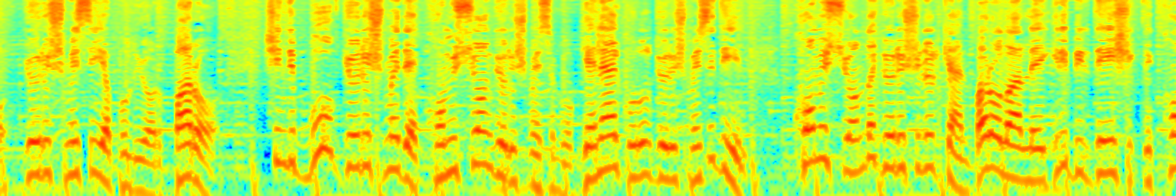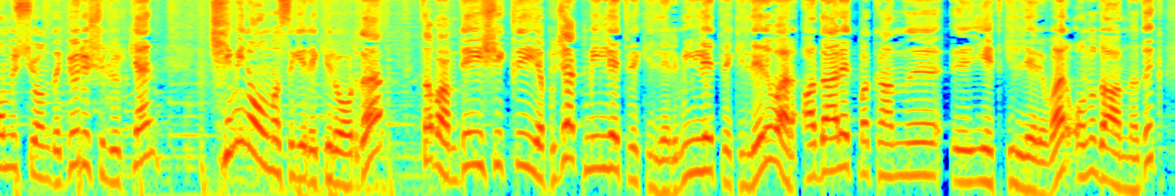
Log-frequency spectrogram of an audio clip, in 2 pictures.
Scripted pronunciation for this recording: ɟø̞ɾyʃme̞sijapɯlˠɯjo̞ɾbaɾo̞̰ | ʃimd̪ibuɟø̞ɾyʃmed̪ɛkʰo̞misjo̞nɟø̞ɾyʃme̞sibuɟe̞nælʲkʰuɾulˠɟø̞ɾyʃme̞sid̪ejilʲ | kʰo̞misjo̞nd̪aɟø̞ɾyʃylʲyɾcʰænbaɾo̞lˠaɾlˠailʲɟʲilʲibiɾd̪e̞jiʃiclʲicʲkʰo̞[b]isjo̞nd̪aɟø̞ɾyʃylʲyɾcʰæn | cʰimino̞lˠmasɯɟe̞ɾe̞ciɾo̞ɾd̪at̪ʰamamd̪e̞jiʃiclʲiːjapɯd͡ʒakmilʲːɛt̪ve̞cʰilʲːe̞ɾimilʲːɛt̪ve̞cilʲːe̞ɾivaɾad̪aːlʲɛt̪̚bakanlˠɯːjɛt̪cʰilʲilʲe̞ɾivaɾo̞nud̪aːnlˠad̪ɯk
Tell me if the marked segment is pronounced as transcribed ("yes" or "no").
no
